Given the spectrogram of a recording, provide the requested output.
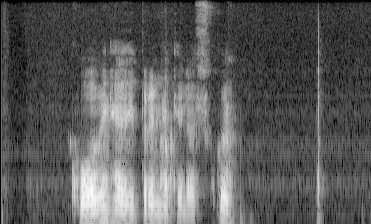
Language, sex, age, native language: Icelandic, male, 50-59, Icelandic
